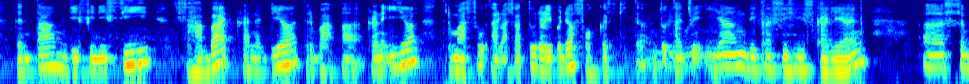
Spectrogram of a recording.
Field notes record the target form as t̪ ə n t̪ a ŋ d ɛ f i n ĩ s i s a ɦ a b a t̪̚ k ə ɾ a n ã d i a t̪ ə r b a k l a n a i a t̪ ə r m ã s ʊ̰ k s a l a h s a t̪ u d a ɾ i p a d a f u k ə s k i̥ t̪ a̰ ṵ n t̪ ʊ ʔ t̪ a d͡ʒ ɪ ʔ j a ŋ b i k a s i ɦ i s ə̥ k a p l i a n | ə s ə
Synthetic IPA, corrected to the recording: t̪ ə n t̪ a ŋ d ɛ f i n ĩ s i s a ɦ a b a t̪̚ k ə ɾ a n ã d i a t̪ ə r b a k ɾ a n a i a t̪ ə r m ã s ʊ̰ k s a l a h s a t̪ u d a ɾ i p a d a f o k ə s k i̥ t̪ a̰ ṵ n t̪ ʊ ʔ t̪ a d͡ʒ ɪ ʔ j a ŋ d i k a s i ɦ i s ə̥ k a l i a n | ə s ə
